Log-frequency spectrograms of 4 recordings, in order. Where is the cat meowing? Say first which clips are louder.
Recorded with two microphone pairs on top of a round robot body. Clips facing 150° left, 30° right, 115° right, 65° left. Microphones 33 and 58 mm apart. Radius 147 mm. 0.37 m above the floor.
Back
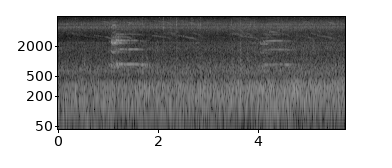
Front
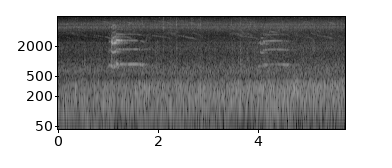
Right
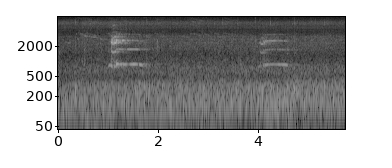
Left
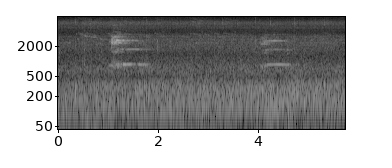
Front 5 dB, right 2 dB; 90° right, 1.7 m.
